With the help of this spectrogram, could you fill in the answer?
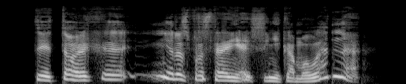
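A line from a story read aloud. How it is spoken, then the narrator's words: Hissed. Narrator (Russian): прошипел Хью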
